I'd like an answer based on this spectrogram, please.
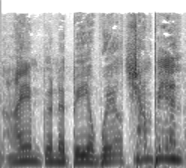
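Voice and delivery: loud, high mock victory yell; retold scream. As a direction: re-enact a triumphant boast at full voice. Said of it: "I was screaming these obscenities".

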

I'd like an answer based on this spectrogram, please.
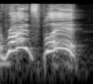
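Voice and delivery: high, full-voiced yell; shouted warning. She breaks the window, shouts to flee. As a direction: yell it to send a friend running.

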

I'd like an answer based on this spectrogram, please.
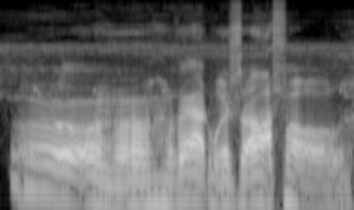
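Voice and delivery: put-on slow, pained groan of a dizzy old man. A narrator's reading. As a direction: drag it out like you're sick. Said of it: "he groaned".

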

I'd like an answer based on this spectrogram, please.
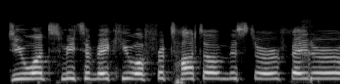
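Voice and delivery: high, loud sing-song nanny offer; mock nanny voice. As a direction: sweetly offer like a doting nanny. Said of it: "she goes like".

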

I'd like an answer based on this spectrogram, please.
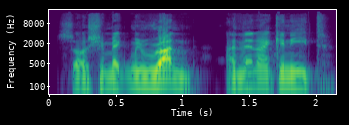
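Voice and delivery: put-on German football manager; comic German manager voice; Thomas Frank. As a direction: grumble in a German-accented impression. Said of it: "It's a good impression".

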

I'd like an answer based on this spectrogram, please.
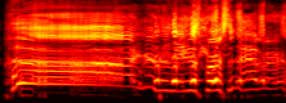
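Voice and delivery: high, loud wailing tantrum; mock crying. Upset teen to dad over a simple question, mock crying. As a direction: bawl it out in hammed-up outrage. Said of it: "like, crying".

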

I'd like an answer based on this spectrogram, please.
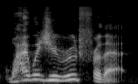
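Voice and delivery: ordinary talk, nothing marked

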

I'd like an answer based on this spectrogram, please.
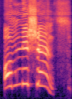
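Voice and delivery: one word sung out high; high-pitched punchline. Acted. Capping God's "I remember" line, high-pitched punchline. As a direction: leap way up in pitch.

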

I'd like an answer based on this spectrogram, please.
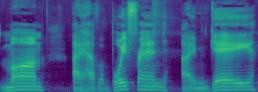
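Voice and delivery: mildly snapping back at his mom; flipped out. Retold or imitated. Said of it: "I kind of flipped out".

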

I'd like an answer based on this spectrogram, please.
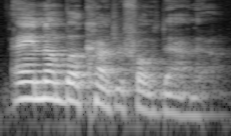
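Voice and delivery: ordinary delivery

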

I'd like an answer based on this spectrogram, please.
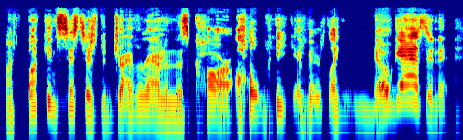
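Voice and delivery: hammed-up annoyance, climbing up at the end; frustrated cursing. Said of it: "and I was like".

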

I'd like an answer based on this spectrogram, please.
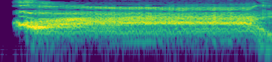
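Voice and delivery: piercing high scream. Retold or imitated. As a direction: shriek at the top of your lungs. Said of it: "just goes".

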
